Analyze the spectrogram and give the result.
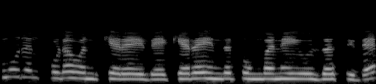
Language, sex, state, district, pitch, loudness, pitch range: Kannada, female, Karnataka, Shimoga, 255 Hz, -28 LUFS, 245-275 Hz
